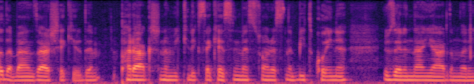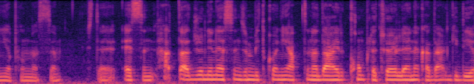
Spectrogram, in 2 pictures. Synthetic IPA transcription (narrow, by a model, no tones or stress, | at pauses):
ad̪abænzæɾʃe̞cʰḭlʲd̪ɛ | pʰaɾaːkʃɯnɯnvicʰilʲicsɛcʰe̞silʲmesi̥so̞nɾasɯnd̪abit̪kʰo̞jnɯ | yze̞ɾind̪ænjaɾd̪ɯmlˠaɾɯnjapʰɯlˠmasɯ | iʃt̪ʰɛ̰ɛsɯnd͡ʒha̰t̪ʰːaːd͡ʒylʲinɛsɯnd͡ʒɯnbit̪kʰo̞jnunjap̚t̪ʰɯːnad̪aːjiɾkʰo̞mpʲlʲet̪ʰøɾlʲeɾinɛkʰad̪aɾɟid̪ijo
